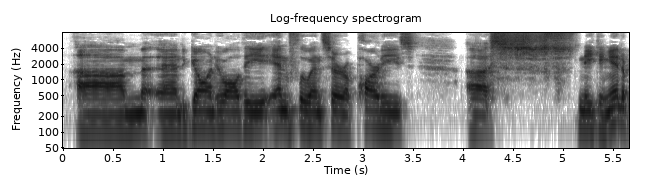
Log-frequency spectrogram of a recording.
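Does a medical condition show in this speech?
Yes: stutter; essentially mute for a good chunk of youth; noticeable to listeners; here prolonged sounds.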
